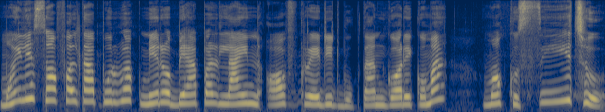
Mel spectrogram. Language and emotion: Nepali, happy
